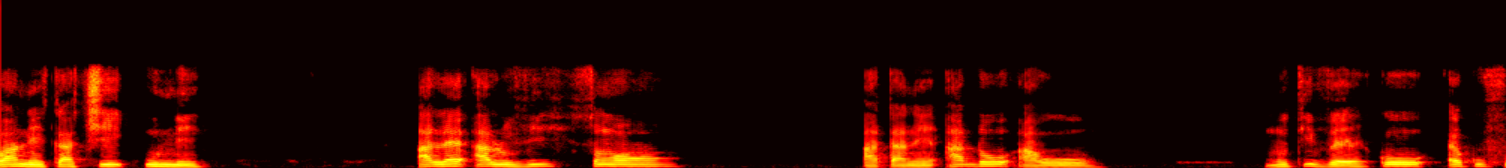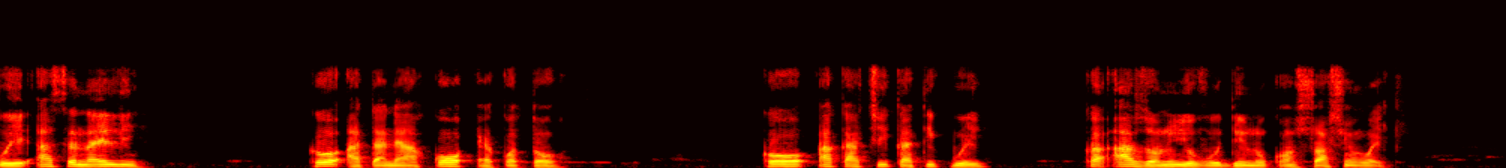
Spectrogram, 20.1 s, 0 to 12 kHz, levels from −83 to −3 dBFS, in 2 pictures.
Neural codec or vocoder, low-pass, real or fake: codec, 16 kHz, 8 kbps, FreqCodec, smaller model; 7.2 kHz; fake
